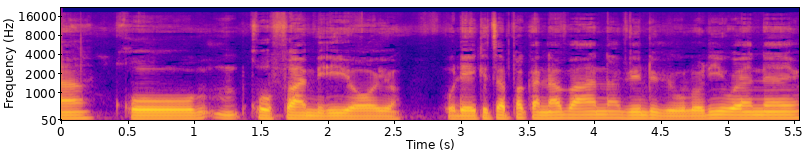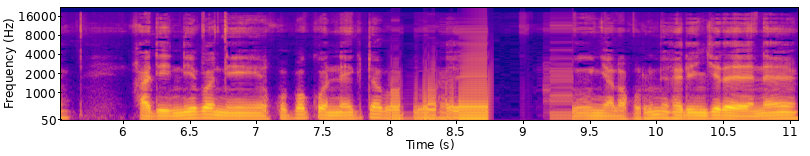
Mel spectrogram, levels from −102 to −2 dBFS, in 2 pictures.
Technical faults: robotic sound from repeated short buffers

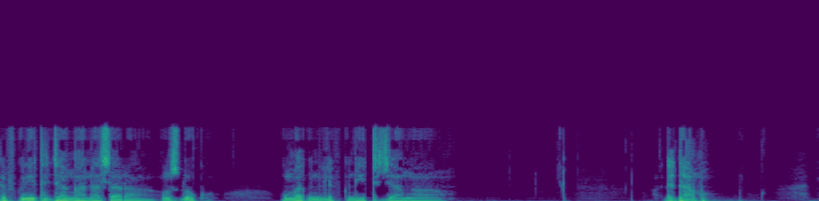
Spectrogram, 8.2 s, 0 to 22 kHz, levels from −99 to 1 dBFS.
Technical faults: transcoding between lossy codecs

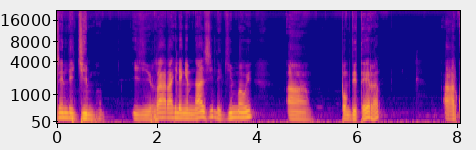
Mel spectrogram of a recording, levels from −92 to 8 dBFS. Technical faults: drift correction step

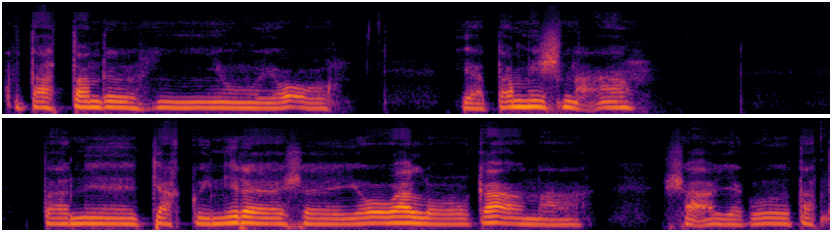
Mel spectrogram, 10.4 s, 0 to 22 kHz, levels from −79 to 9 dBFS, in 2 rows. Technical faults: short stall from a late packet

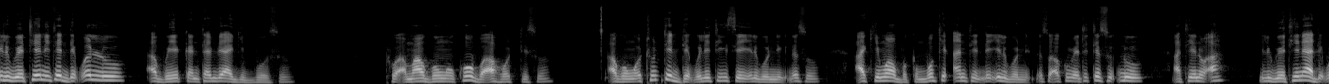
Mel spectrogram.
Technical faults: burst of packet loss

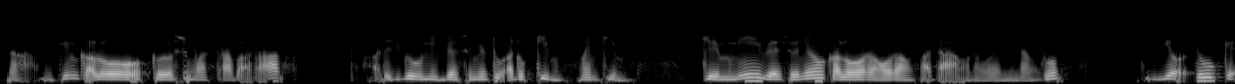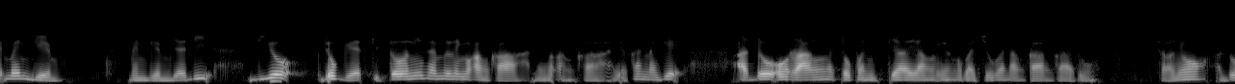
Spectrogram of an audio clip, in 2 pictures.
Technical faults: Codec 2 vocoder

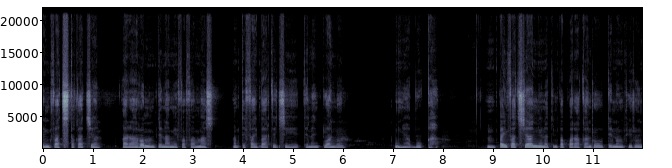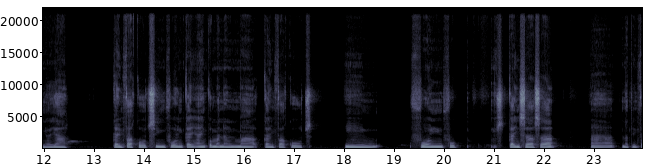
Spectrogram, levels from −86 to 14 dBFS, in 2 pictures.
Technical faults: chunks out of order

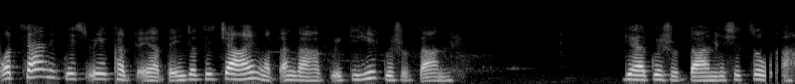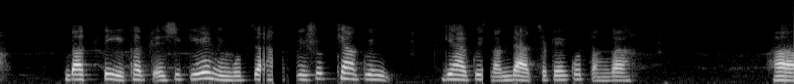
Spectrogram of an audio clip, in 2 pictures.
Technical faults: lost AMR speech frames

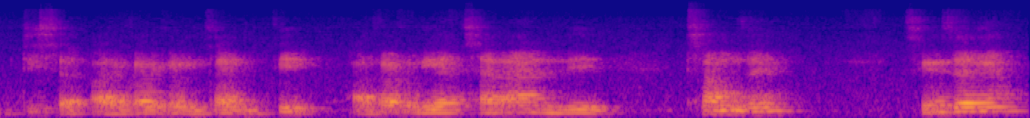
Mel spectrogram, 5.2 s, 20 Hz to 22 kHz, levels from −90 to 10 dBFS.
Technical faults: none

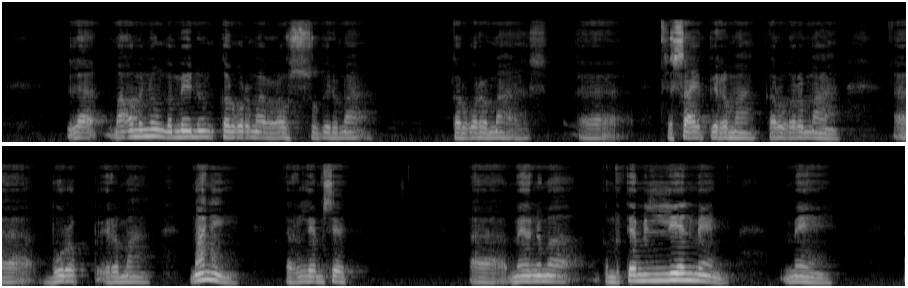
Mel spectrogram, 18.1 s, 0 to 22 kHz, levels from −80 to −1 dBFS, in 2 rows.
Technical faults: HE-AAC compression

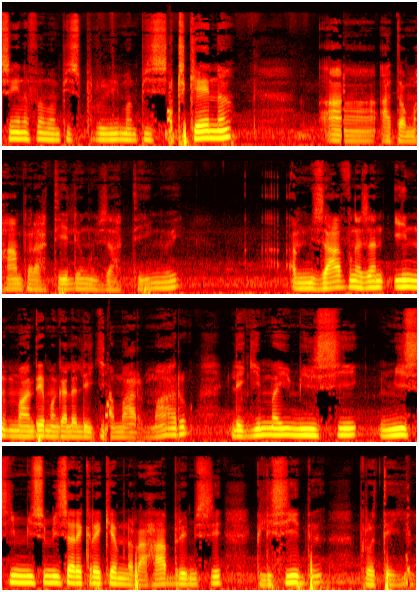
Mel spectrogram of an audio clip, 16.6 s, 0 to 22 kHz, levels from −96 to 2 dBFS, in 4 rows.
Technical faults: damaged data in a compressed stream

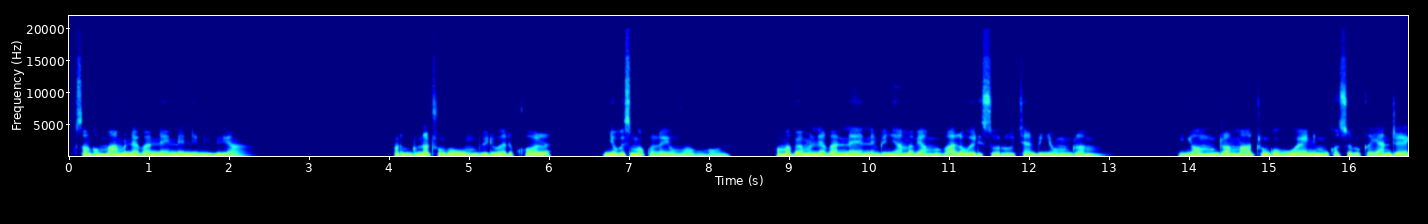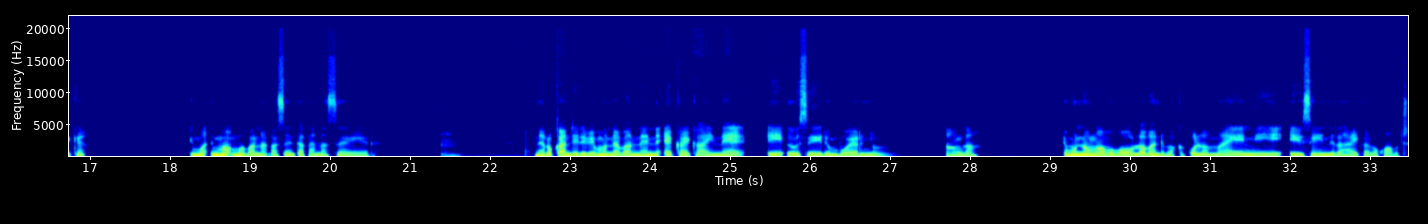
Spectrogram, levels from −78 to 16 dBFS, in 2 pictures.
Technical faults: short concealed packet loss; long network dropout

